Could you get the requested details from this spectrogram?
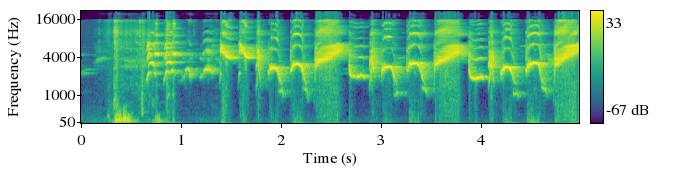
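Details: Javan pied starling singing a long, unbroken run of bright whistled notes that dip and rise in a steady rhythm, used to coax other starlings into song; a low thump opens the passage.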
